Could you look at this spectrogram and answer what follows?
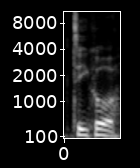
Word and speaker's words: T-Kor: yeah how do you say your name again Tiko Tiko okay and yours is famous DJ so famous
